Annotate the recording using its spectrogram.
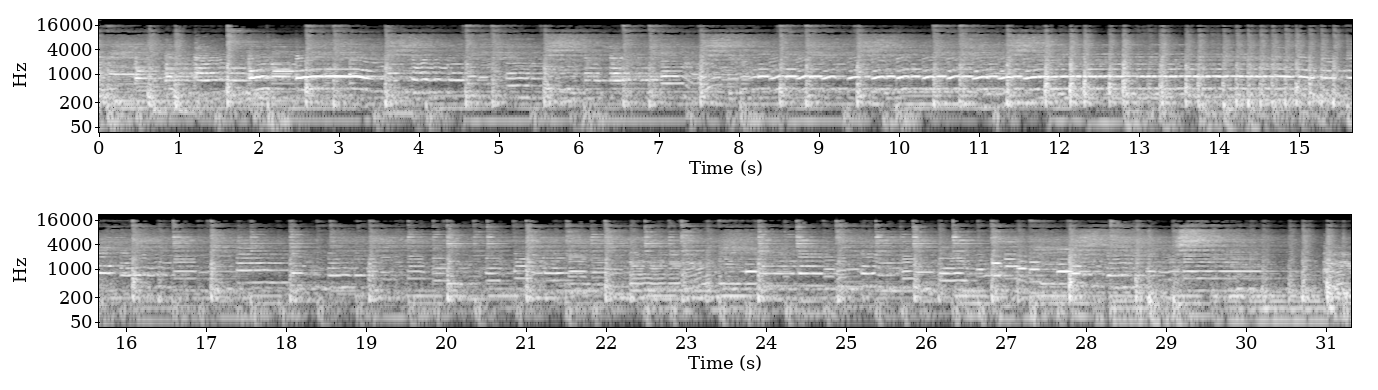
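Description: A live rock band playing an instrumental passage: drum kit with cymbals, electric guitars and bass. Near the middle, one high note is held for several seconds.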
